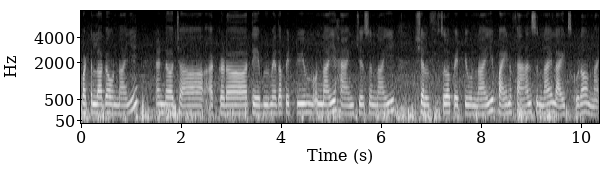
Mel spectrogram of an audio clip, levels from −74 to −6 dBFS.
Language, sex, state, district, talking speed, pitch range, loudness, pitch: Telugu, female, Andhra Pradesh, Visakhapatnam, 125 wpm, 180-195 Hz, -20 LUFS, 185 Hz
